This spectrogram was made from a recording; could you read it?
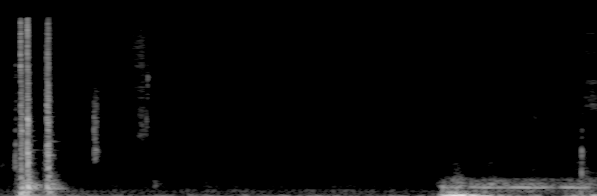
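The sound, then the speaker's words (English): A couple of sharp clunks up front, then quiet until a car's low engine rumble swells in and holds loud through the final seconds. No one speaks. “There's a frickin' car now.”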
